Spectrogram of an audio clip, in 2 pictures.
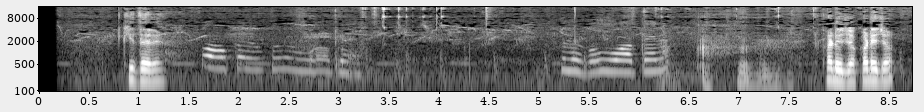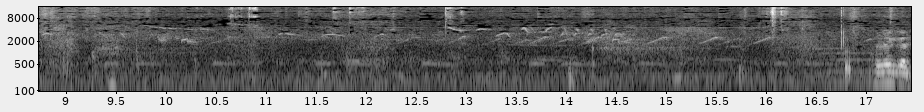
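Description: A young child talks and calls out close by.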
